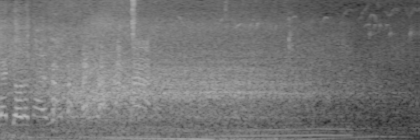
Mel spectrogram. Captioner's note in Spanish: Risas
